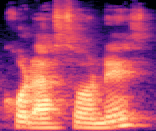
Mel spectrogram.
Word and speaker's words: corazones: For example, the word corazón has an accent when it is a singular because intensity of the voice is in the last syllable and end in N. And when it becomes plural, the intensity of the voice goes to the penultimate syllable, and since it ends in is, it no longer carries accent mark.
